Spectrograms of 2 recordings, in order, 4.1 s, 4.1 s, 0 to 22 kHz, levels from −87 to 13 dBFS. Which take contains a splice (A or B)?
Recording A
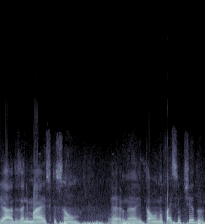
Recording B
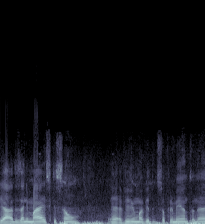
A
